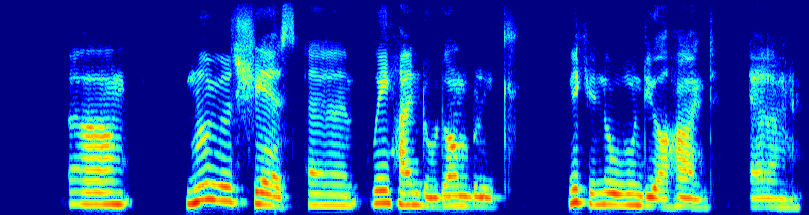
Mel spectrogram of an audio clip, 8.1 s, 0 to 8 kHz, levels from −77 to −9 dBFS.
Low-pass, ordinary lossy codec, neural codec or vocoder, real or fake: none; none; codec, 16 kHz, 2 kbps, X-Codec, HuBERT features, trained on general audio; fake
